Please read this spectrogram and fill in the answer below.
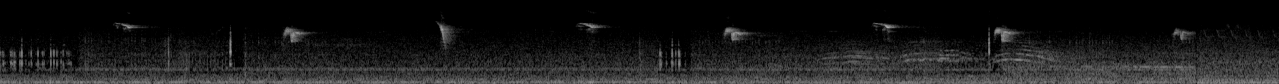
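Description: White wagtail calling: about eight short, sharp high notes, each dropping quickly in pitch, spaced roughly a second and a half apart. A few softer, lower notes come about nine seconds in.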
